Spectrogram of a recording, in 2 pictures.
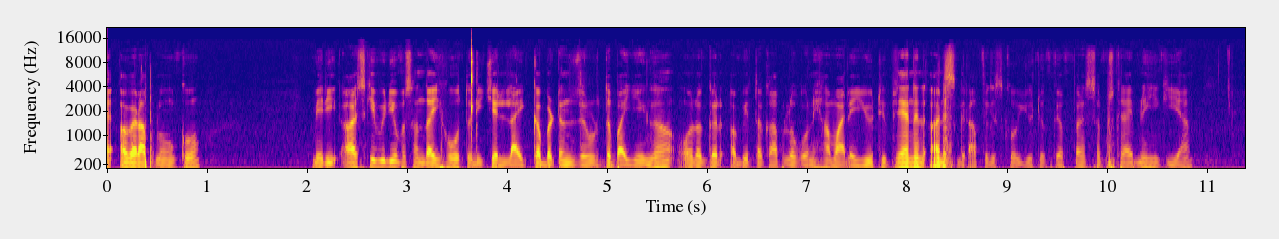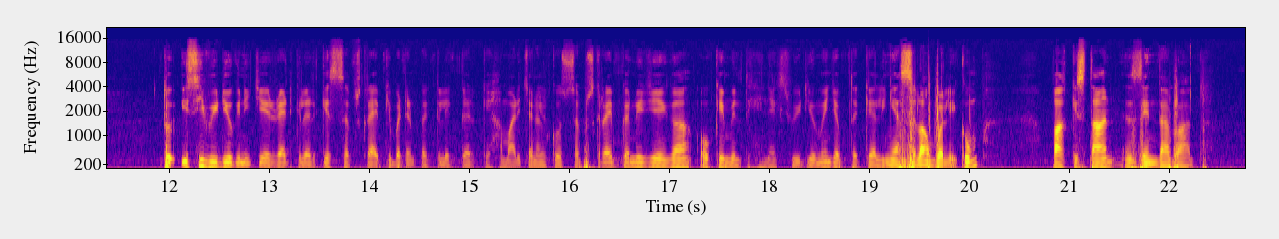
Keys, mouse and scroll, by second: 0.4 F9, 3.9 click, 4.9 F9.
